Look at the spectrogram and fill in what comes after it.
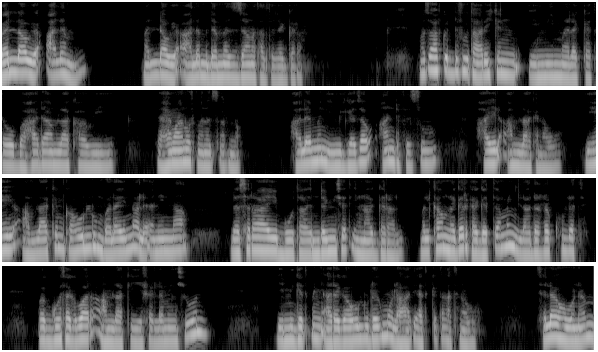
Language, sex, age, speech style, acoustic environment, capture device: Amharic, male, 25-34, happy; relaxed, silence, mobile / Linux / Chrome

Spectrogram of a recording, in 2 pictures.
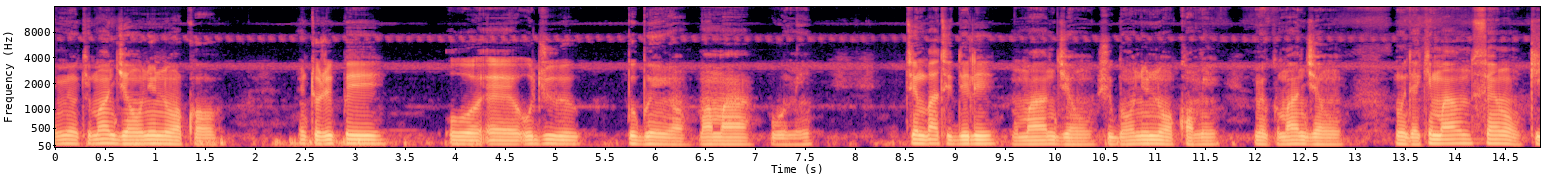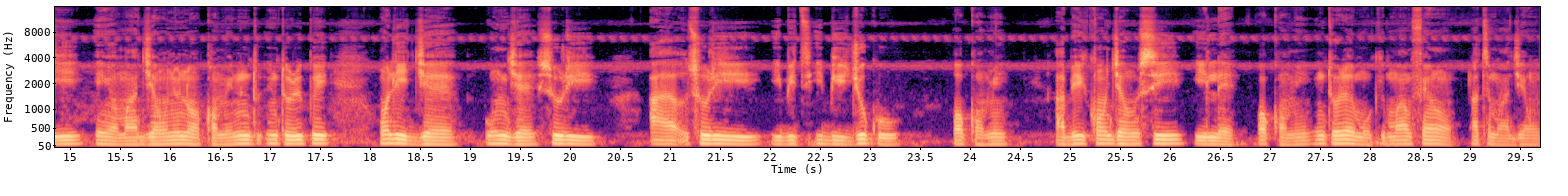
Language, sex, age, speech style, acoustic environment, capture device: Yoruba, male, 25-34, happy, silence, mobile / Linux / Chrome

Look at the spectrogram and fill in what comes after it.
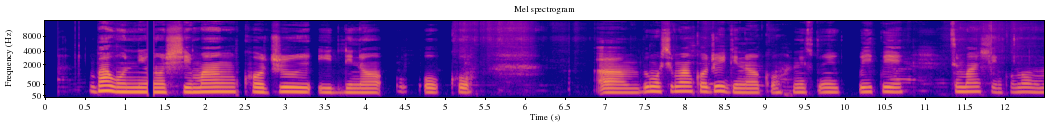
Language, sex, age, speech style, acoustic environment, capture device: Yoruba, female, 18-24, happy, people talking, desktop / Linux / Chrome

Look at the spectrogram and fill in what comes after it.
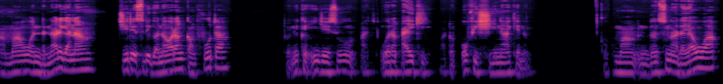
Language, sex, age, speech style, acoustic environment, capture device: Hausa, male, 25-34, tired; focused; relaxed, silence, mobile / Linux / Chrome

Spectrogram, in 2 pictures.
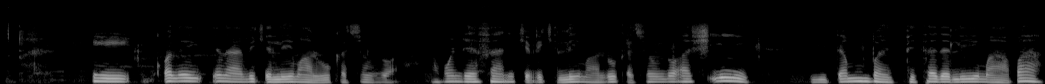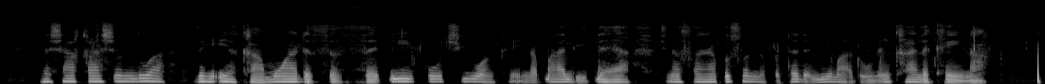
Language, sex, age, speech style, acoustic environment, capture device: Hausa, male, 18-24, focused; relaxed, silence, mobile / Linux / Chrome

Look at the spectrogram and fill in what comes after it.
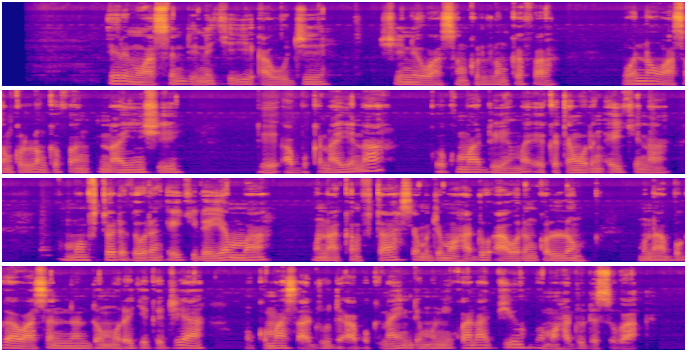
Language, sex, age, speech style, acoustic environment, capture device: Hausa, male, 25-34, happy; relaxed, silence; nature, mobile / Linux / Chrome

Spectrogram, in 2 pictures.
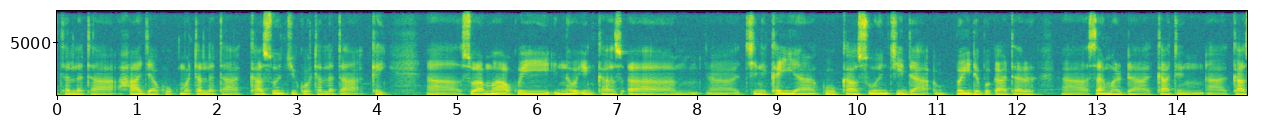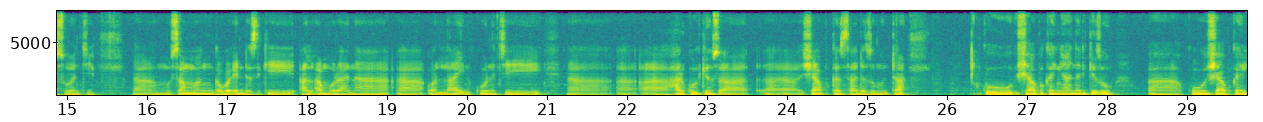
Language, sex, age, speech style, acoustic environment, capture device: Hausa, male, 35-44, anxious; tired; relaxed; happy; nervous; excited; focused, silence; nature; appliances; people talking, desktop / Windows / Chrome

